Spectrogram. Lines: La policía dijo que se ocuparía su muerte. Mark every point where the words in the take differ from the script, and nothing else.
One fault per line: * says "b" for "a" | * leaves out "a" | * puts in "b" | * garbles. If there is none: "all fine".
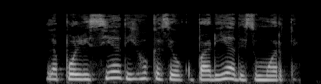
* puts in "de"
